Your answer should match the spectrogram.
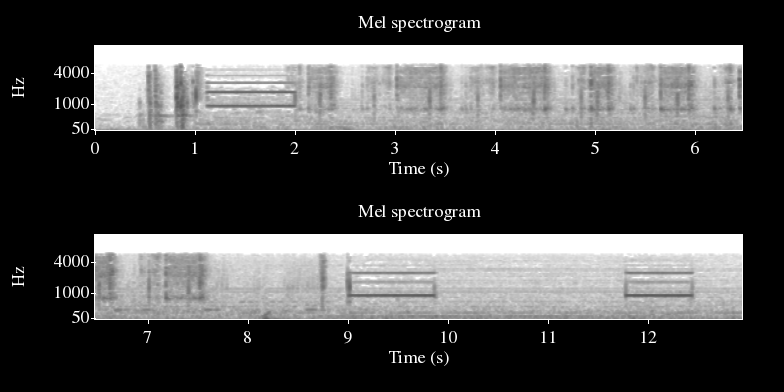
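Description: Telephone call tones during a phone call: a few steady, long electronic beeps separated by gaps, with scattered clicks and rustling noise between them.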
